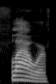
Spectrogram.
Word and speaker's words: flour: That's why it shares the same pronunciation as the word flower, like a rose or a daisy.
